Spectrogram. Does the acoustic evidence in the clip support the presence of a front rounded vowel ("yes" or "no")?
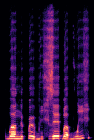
yes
